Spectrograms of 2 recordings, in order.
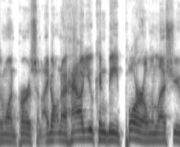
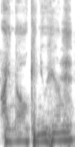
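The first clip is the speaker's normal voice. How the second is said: hushed whispering voice, quieter; 16 dB quieter than usual. Asking a guest a question while children listen: whispering. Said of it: "why are you whispering?".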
